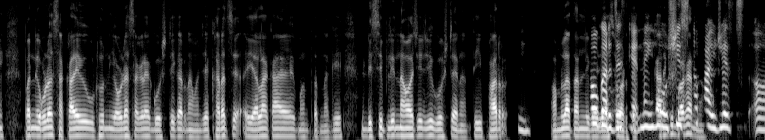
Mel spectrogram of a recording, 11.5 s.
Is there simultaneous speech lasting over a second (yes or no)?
yes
